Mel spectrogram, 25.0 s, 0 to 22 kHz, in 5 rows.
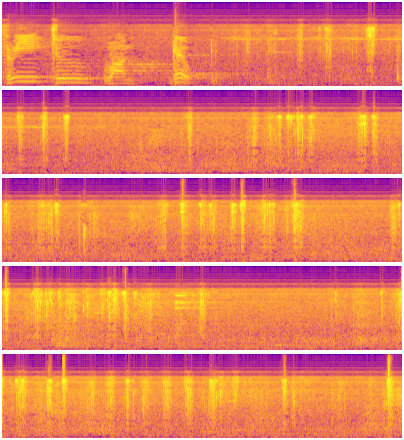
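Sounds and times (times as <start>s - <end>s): low background noise: 0.0s - 25.0s
puzzle cube plastic clicks: 8.1s - 11.3s, 11.9s - 13.9s, 14.8s - 17.7s, 19.1s - 25.0s.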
